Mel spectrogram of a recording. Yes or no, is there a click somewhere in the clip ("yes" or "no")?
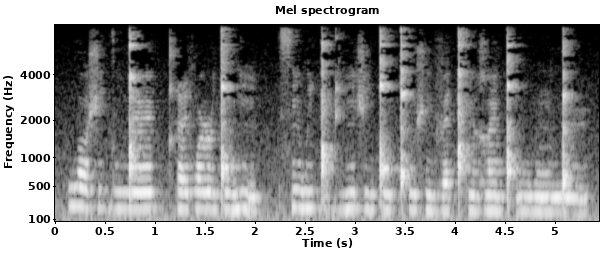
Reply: yes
